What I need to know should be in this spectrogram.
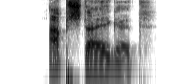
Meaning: second-person plural dependent subjunctive I of absteigen
- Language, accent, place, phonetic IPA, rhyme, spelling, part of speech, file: German, Germany, Berlin, [ˈapˌʃtaɪ̯ɡət], -apʃtaɪ̯ɡət, absteiget, verb, De-absteiget.ogg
